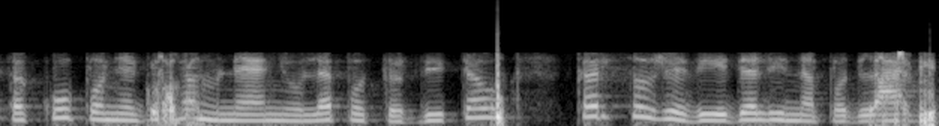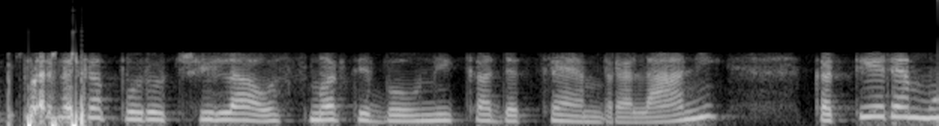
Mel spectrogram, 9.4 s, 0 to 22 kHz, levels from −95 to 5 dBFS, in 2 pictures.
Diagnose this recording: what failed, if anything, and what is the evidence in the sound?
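The codec stage failed: the whole recording carries the buzzy, gravelly roughness of the GSM full-rate codec. The decoder rebuilds the speech from a vocal-tract filter driven by a sparse, regularly spaced pulse excitation, and the coarse excitation produces the grating texture, which fits 13 kbps full-rate coding. On a spectrogram, energy is confined to 150 Hz to 3.7 kHz, with blank regions above and below and smeared, grainy harmonics inside the band.

In the network (radio link) stage, GSM bit errors break up the sound at 0.74 to 1.03 s, 2.46 to 2.65 s and 4.36 to 5.15 s. There it turns into squawks, pops and gargling, with the longest burst at 4.4 to 5.1 s. Corrupted filter, pitch and gain parameters reached the decoder, so individual frames were rebuilt with a warped spectrum or an inflated level. On the waveform these show as frame-sized amplitude jumps, and the spectrogram shows blocky vertical bands of misplaced energy.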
